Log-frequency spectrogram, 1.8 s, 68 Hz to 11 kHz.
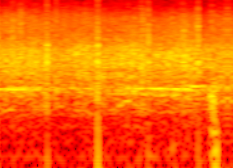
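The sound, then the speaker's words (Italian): Crowd applause fills a basketball arena as a 41-year-old veteran player leaves the court: dense, steady clapping with a few sharper claps standing out, and no voices. “Esce Logan, dagli applausi del pubblico e anche i nostri.”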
